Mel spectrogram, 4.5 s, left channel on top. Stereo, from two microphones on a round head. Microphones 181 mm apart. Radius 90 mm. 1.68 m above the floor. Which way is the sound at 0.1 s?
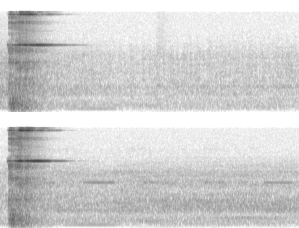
20° right (ahead or behind).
